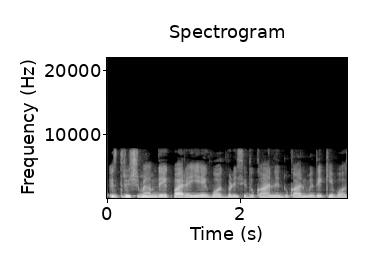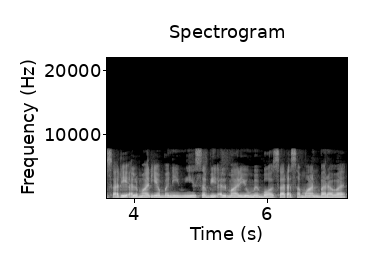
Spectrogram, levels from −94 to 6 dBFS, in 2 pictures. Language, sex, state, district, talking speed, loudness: Hindi, female, Uttarakhand, Tehri Garhwal, 260 wpm, -17 LUFS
